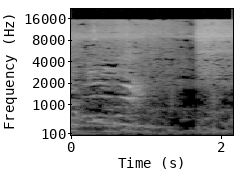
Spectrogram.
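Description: Faint voices in the background, a child's voice among them, with a short hiss near the end.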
